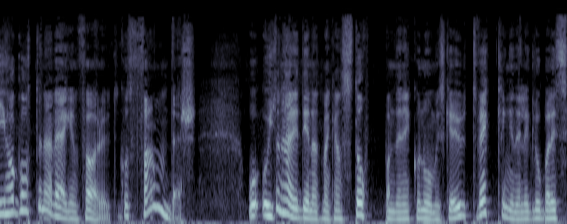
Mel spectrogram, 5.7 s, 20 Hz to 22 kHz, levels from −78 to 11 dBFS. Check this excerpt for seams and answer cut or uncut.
cut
